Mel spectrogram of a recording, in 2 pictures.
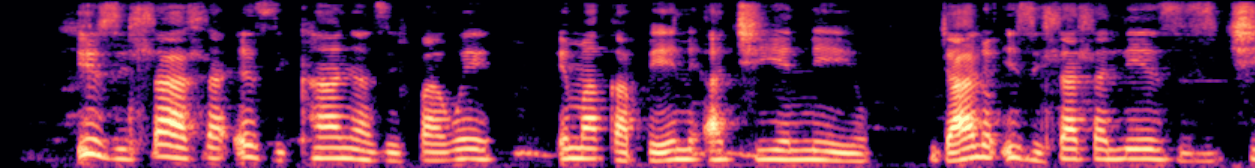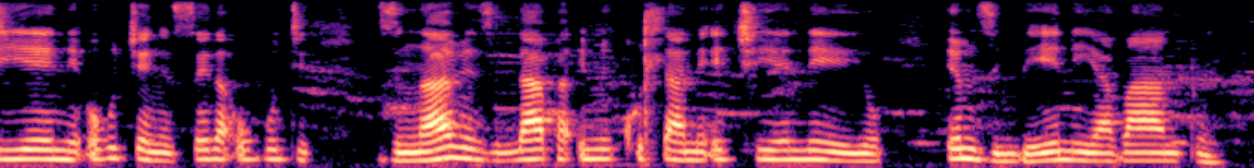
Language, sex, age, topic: North Ndebele, male, 36-49, health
